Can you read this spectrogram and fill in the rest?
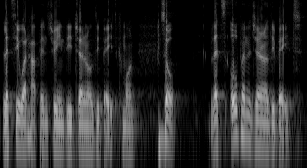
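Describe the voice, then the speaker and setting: Clear-voiced man chairing a debate. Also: on the low side. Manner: brisk, procedural, prone to restarts.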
